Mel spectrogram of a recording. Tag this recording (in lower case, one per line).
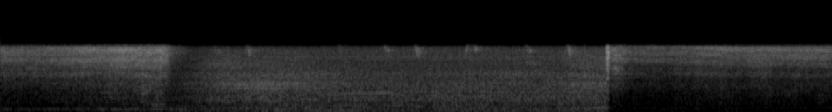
car
vehicle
